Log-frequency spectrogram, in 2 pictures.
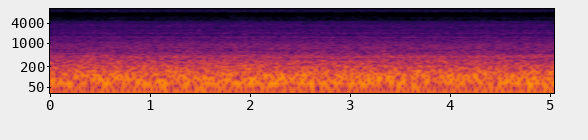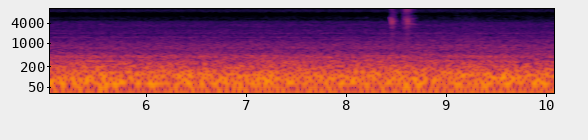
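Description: Steady low rumble inside a car cabin: the engine idling. A brief sharp click about eight and a half seconds in.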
